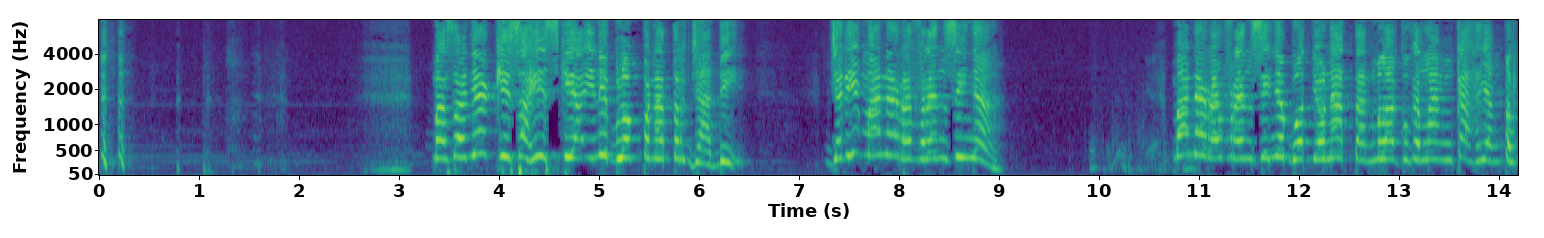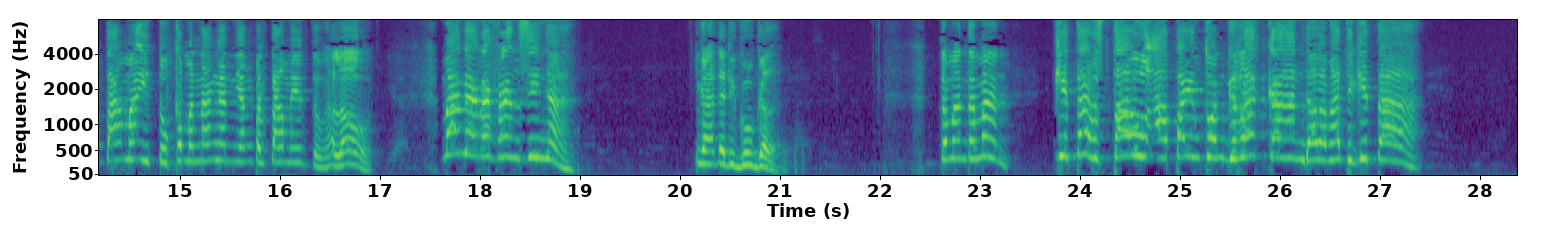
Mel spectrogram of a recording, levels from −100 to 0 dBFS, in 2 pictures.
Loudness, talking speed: -20 LUFS, 85 wpm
